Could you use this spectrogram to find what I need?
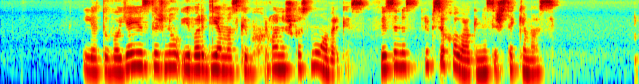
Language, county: Lithuanian, Klaipėda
